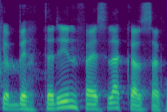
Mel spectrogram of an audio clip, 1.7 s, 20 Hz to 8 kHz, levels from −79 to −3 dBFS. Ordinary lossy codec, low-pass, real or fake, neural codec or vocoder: none; 7.2 kHz; fake; codec, 24 kHz, 1.2 kbps, DualCodec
